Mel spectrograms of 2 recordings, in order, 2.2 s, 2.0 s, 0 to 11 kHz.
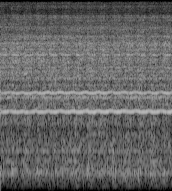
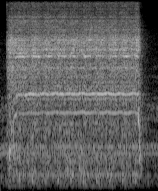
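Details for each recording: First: U.S. military RT-834 HF transceiver (GRC-106A set), receive/transmit frequency fault: hiss, a click on retune, then a steady mid-pitched tone sitting off its mark; the unlocked 100 Hz synthesizer loop never relocks. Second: US military RT-834 HF transceiver (GRC-106A), out of its case, with a frequency fault, retuned via the megahertz control: smooth, steady high tuning-motor whir about a second and a half, stopping cleanly; motor normal, though the module appears to switch off during tuning and unlock.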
